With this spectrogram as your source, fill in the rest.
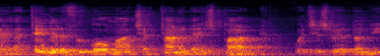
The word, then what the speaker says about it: Tannadice: And then one fortunate night, I attended a football match at Tannadice Park, which is where Dundee United play, or as Peter Sissons pronounces it, Tannadice.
